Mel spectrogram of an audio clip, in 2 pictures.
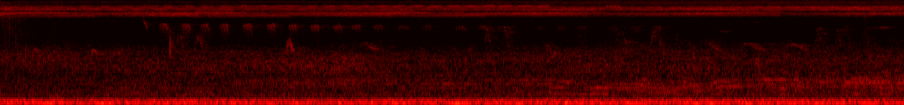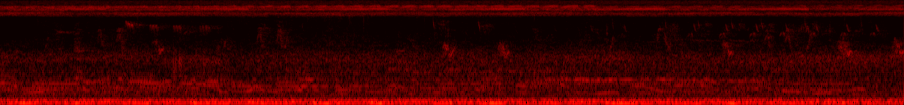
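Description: Birds chirping and calling in open fields: quick series of short, high chirps, with lower warbling calls joining in the second half, over a steady low rumble and a faint high hiss.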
